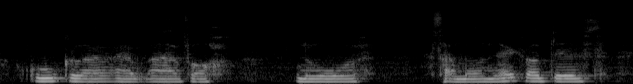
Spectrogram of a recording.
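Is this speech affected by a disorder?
Yes: amyotrophic lateral sclerosis.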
